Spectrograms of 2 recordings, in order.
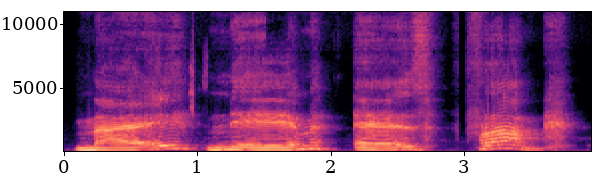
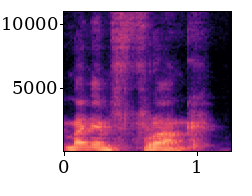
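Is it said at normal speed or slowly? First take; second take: slowly; normal. First: It is said more slowly. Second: It is said at normal speed.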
